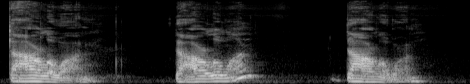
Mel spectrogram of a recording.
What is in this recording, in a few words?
"daarlawan", Dhurga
